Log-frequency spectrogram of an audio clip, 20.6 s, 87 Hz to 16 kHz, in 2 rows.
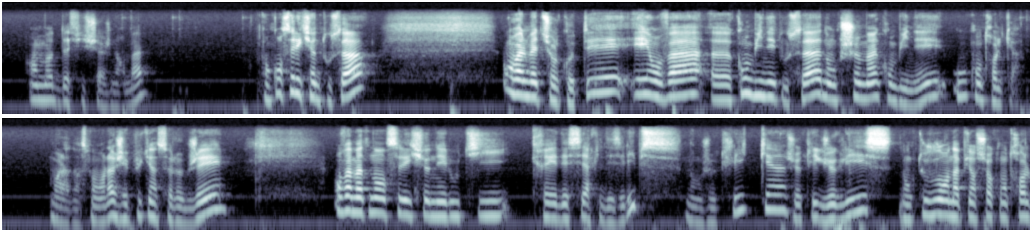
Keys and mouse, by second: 1.3 click, 1.8 click, 2.5 click, 3.6 middle click, 4.6 middle click, 6.1 click, 7.1 middle click, 8.5 click, 10.3 click, 12.1 middle click, 16.2 click, 16.8 middle click, 18.1-20.5 drag.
